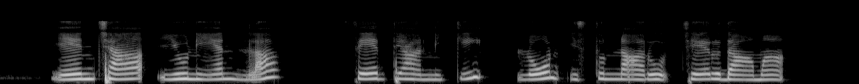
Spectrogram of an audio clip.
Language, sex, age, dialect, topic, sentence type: Telugu, female, 25-30, Southern, agriculture, statement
